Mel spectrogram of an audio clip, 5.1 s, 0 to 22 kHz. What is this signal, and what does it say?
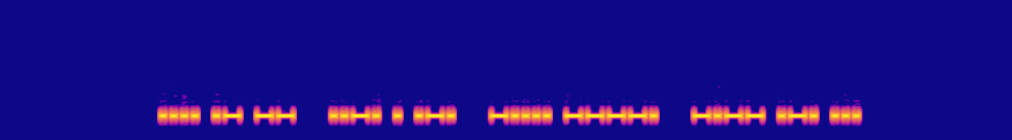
Morse code, heard as a keyed tone, about 46 wpm, 700 Hz. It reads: HAM FER 69 YRS
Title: Practice QSO - Exchange 3 - More Info - 45wpm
